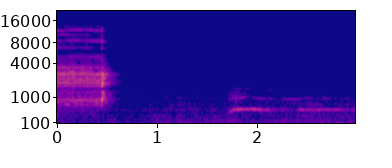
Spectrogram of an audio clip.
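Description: An Amazon parrot gives a loud, harsh, buzzy screech lasting half a second, then after a pause a steady, low, flat whistle held for over a second.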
